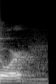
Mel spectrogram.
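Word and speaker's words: or (עור): spelled ayin, vav resh, which is pronounced or, he wrote in the margin the letter aleph, meaning aleph vav resh, meaning or, which is light.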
